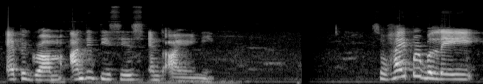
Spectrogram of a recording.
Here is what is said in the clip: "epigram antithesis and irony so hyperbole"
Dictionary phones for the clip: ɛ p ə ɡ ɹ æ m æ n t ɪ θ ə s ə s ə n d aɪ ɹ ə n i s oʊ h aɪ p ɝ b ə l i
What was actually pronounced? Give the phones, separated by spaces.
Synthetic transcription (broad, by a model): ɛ p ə ɡ ɹ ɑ m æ n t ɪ t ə s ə s ə n d aɪ ə n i s oʊ h aɪ p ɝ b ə l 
